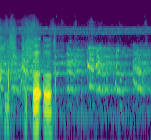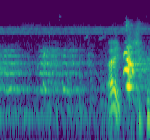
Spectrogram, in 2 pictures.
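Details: Hunting dogs running deer during a deer hunt, giving long, drawn-out harmonic bays and howls that overlap from several voices. Loud bursts come near the start and again at the end, with a steady high whine running underneath.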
